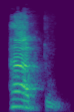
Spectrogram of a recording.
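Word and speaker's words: rato: La primera es que cuando está al comienzo de una palabra tiene sonido de J en español, ¿no? Aquí la rode cuando está al inicio de una palabra, por ejemplo, ha. Okay. Hatu. ¿Qué significa jato? Significa ratón. Happitu.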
